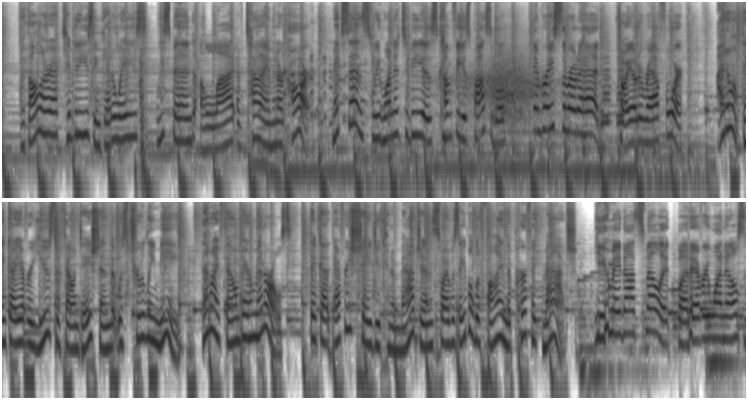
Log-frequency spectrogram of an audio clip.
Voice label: Commercial Demo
